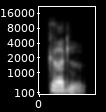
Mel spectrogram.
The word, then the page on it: curdle: Indian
